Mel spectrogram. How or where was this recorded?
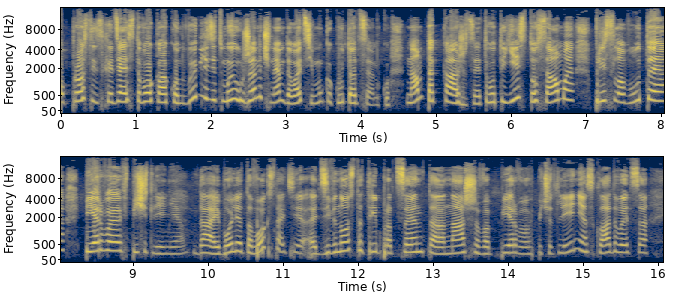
busy venue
